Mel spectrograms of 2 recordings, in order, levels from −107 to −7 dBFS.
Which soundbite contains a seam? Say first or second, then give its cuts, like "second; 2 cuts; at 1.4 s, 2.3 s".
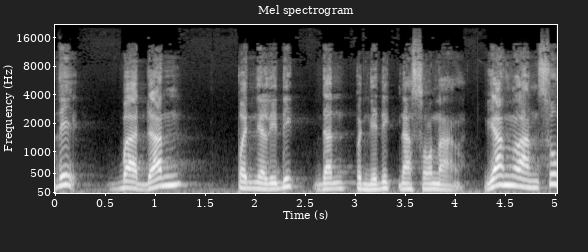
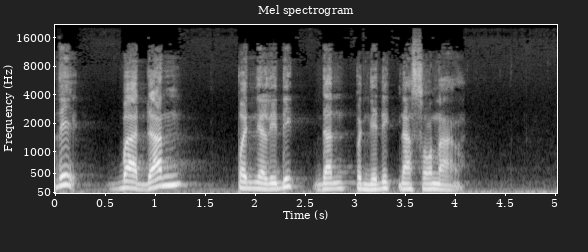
first; 1 cut; at 4.1 s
